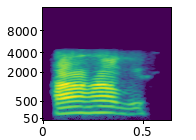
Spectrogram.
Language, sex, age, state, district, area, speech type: Punjabi, male, 18-30, Punjab, Patiala, rural, conversation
